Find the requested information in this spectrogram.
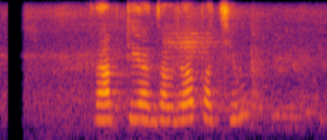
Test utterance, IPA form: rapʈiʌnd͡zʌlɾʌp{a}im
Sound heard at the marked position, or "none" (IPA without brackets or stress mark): ʌ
